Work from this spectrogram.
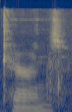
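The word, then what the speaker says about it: cairn: am thankful for these rock Karen's because that's how you pronounce them I didn't even know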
